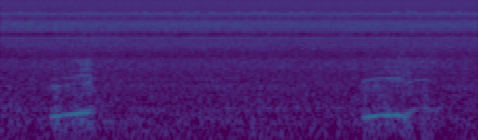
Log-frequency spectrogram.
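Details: Alfie, a Maine Coon, napping and snoring, makes two soft, whistled breaths about three seconds apart, each brief and slightly rising, over quiet background hiss.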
